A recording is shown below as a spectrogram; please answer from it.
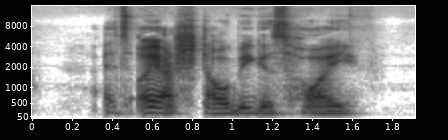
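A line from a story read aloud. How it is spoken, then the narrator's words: Murmuring. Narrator (German): murmelte er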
